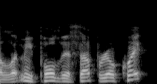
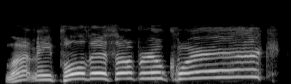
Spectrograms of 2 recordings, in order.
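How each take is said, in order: First: Said in the usual way. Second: High, slow, stretched-out delivery; singsong stalling. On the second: Pretend. Streamer stalls while pulling up recording, playful high drawl. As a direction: draw every word out high, stretching QUICK. Drawn-out mock repeat of own words.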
